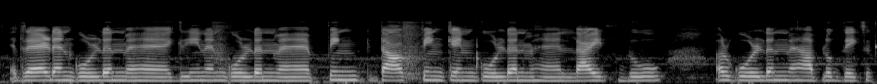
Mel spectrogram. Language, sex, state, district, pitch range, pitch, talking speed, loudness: Hindi, female, Uttar Pradesh, Jalaun, 180-190 Hz, 185 Hz, 190 wpm, -24 LUFS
